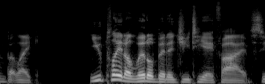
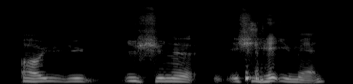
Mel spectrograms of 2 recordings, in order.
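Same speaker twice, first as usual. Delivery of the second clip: put-on drunken, sloshed, slurred, stumbling speech; 3 semitones higher, 7 dB quieter than usual. Retelling a drunk buddy commenting on a lost fight: imitating a drunk friend. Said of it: "he's, like, shit-faced".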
